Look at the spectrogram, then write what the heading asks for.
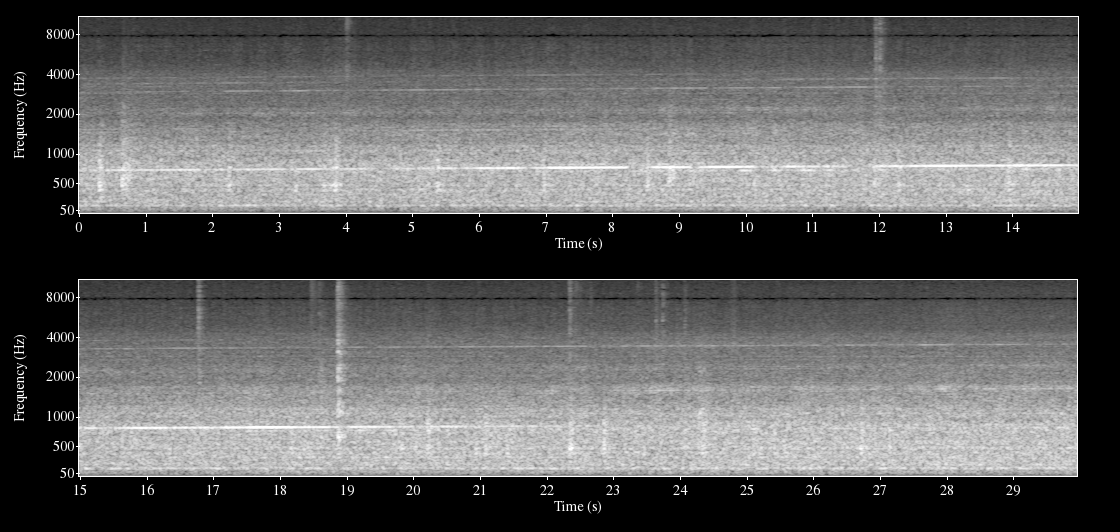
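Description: Electric passenger train running, heard from inside the driver's cab: a steady rumble of wheels and rails with a thin whine that rises slowly in pitch over about twenty seconds, then fades. A few sharp clicks come through at irregular moments.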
